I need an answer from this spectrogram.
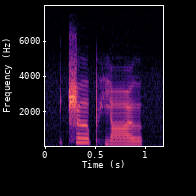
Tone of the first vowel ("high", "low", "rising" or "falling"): high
